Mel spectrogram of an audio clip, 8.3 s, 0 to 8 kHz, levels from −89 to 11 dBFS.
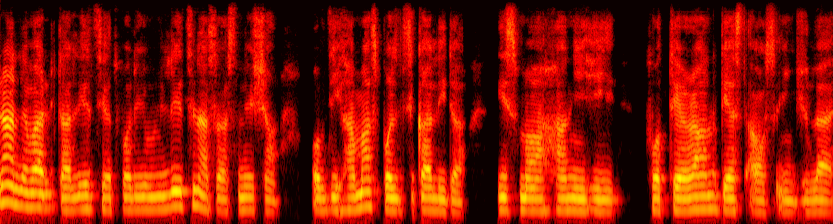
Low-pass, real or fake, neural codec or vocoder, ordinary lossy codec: none; fake; codec, 16 kHz, 2 kbps, FunCodec, trained on Chinese and English, 25 frames a second; none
